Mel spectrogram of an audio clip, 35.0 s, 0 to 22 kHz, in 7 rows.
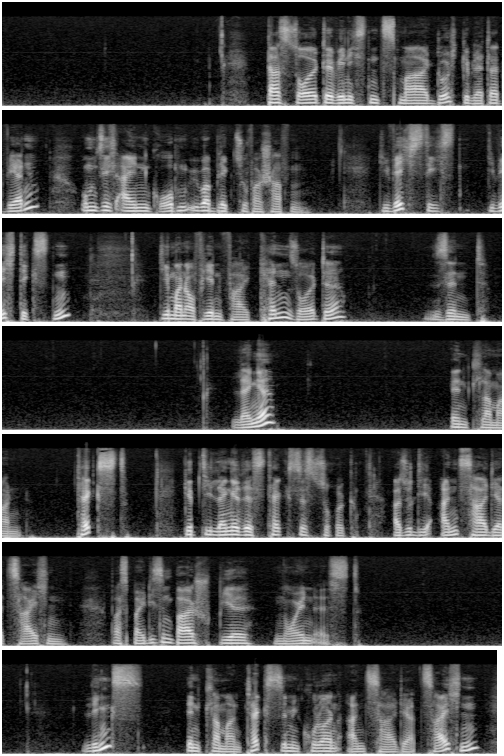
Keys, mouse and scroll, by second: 12.1-14.1 drag, 15.4 click, 15.9 click, 18.8-20.0 drag, 27.2 Return, 29.1-30.5 drag.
